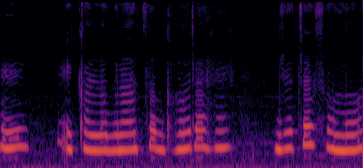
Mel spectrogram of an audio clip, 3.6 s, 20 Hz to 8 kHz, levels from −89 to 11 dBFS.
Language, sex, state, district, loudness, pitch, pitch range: Marathi, female, Maharashtra, Chandrapur, -36 LUFS, 265 Hz, 245-280 Hz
